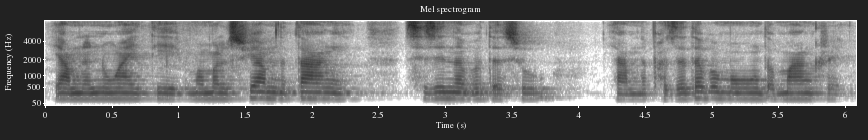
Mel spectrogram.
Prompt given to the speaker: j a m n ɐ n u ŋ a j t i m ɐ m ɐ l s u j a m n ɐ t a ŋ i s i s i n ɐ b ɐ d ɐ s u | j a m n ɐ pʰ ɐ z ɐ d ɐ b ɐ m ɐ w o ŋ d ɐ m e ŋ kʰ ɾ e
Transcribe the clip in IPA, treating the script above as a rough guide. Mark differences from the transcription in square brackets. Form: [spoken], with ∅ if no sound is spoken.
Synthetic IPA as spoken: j a m n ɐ n u ŋ a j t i m ɐ m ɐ l s u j a m n ɐ t a ŋ i s i [z] i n ɐ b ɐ d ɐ s u | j a m n ɐ pʰ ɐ z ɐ d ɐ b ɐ m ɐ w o ŋ d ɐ m [a] ŋ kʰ ɾ e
